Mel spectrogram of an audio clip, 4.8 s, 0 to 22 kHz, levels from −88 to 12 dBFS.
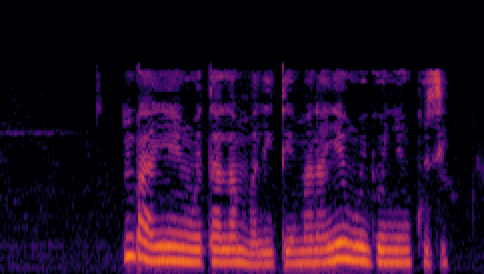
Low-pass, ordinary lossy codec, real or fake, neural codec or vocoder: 19.8 kHz; AAC, 24 kbps; real; none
